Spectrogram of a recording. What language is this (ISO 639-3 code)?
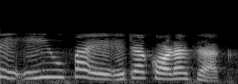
ben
